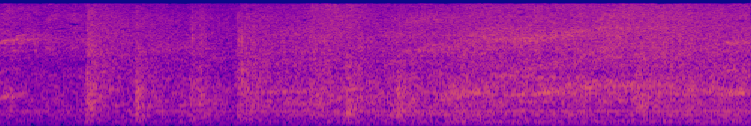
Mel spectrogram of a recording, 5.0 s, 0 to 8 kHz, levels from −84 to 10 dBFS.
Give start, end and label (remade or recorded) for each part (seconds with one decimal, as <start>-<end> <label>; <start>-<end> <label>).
0.0-0.5 recorded; 0.5-3.5 remade; 3.5-5.0 recorded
